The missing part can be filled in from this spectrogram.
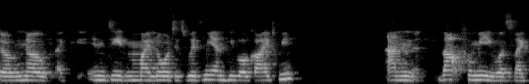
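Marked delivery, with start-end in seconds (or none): none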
